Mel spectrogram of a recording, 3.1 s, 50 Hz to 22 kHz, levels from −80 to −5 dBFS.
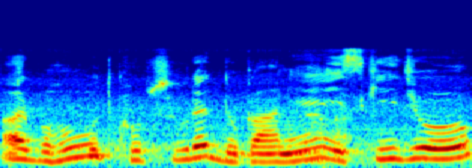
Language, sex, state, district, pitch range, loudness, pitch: Hindi, male, Odisha, Sambalpur, 165-215 Hz, -14 LUFS, 190 Hz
